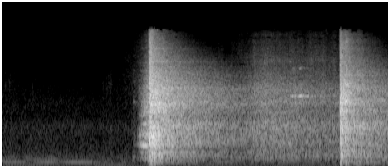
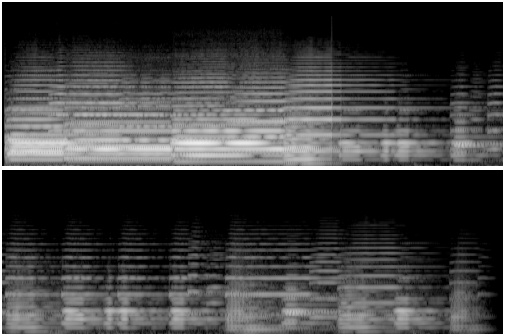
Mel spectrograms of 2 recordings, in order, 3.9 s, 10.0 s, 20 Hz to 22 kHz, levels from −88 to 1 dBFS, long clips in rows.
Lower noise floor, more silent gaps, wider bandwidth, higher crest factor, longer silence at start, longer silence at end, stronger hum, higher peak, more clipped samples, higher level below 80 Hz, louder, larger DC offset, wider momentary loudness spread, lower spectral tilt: first, -59 dBFS vs -44 dBFS; neither; first, 12 kHz vs 6.2 kHz; about the same, 18 dB vs 18 dB; first, 1.35 s vs 0 s; second, 0 s vs 0.45 s; neither; about the same, 0 dBFS vs 0 dBFS; neither; about the same, -60 dBFS vs -64 dBFS; about the same, -13 LUFS vs -14 LUFS; neither; about the same, 21 LU vs 23 LU; second, -1 dB/octave vs -7.5 dB/octave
